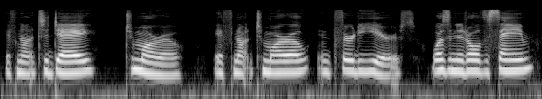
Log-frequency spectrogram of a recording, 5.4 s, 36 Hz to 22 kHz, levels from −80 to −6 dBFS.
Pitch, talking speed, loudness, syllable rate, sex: 210 Hz, 165 wpm, -18 LUFS, 4.6 syllables/s, female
